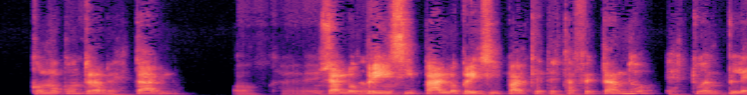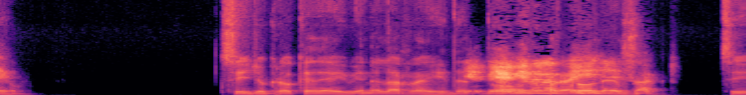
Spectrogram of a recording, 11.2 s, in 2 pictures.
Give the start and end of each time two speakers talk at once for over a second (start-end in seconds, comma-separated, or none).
8.9-10.5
